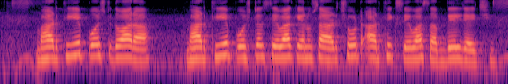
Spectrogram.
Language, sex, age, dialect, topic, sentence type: Magahi, female, 31-35, Western, banking, statement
